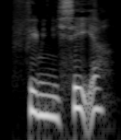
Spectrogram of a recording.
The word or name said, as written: feminisere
